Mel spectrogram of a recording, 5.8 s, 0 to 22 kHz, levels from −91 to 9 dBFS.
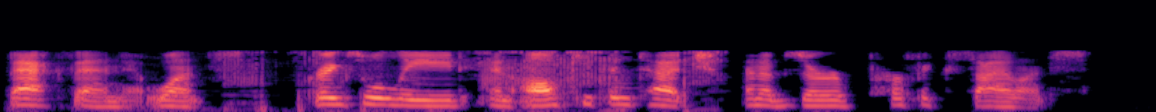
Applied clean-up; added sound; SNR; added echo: classical method Wiener filter.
